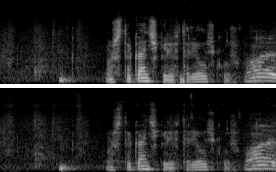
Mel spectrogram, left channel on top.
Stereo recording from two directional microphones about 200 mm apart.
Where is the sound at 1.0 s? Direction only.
35° left (ahead or behind).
